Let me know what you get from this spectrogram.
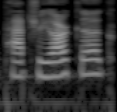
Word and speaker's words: Patriarca: Starting with, if I say this correctly, the Patriarca crime family.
